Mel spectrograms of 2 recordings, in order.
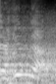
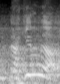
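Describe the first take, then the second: First: High, eager question to the crowd; calling out yakin nggak, rising energy; rallying call. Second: Even higher, pushed harder; second, stronger call to the crowd; bigger rallying call. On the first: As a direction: fire up the congregation. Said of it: "preacher calls to crowd". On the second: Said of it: "repeats the call bigger". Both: Real, not acted.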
